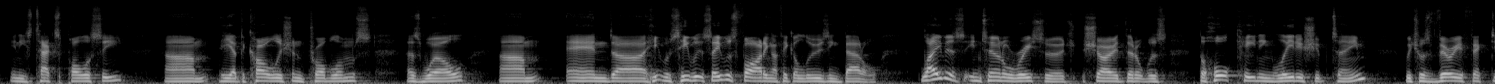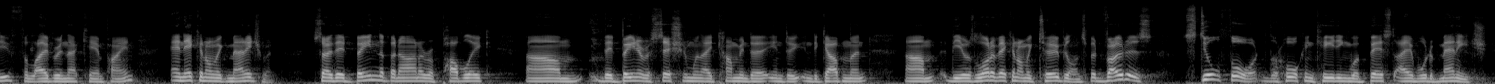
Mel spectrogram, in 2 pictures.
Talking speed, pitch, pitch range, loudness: 180 wpm, 150 Hz, 140-160 Hz, -25 LUFS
